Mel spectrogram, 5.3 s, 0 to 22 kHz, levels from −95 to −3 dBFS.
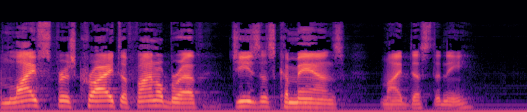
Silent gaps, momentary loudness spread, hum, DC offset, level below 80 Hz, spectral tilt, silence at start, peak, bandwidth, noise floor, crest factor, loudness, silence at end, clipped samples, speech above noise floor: none; 13 LU; none; 0.5%; -60 dBFS; -3 dB/octave; 0 s; -6 dBFS; 11 kHz; -61 dBFS; 22 dB; -27 LUFS; 0.55 s; under 0.1%; 34 dB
